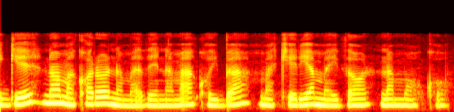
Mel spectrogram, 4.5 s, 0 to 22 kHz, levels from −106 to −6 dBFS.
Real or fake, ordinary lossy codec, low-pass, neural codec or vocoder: real; none; 7.2 kHz; none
